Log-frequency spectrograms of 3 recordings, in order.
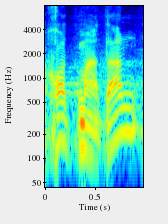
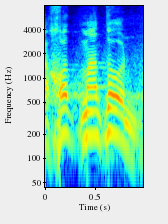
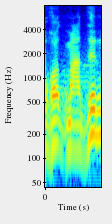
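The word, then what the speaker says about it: ختمة: Cara bacanya boleh kalian baca khotmatan, boleh kalian baca khotmatun. Kalau khotmatin mah salah.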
